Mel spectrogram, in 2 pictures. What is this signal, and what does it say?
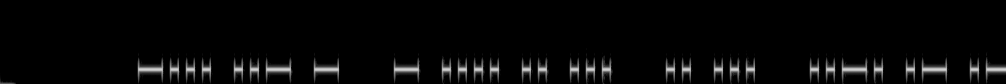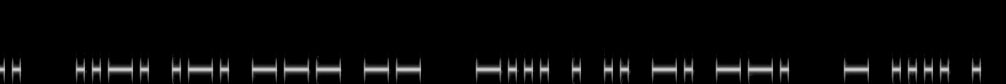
Morse code, heard as a keyed tone, about 16 wpm, 700 Hz. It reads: BUT THIS IS FAR FROM BEING THE
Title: Sentences from Top 1000 Words - Review Part 3 - 15wpm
